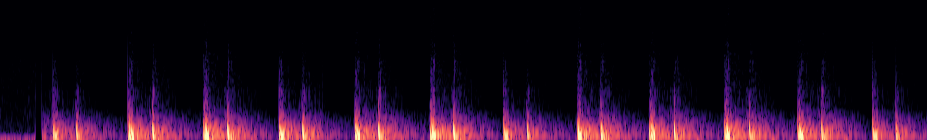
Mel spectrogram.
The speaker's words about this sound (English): Sometimes, when I listen to my heartbeat, I learn about my feelings and how I want to express myself in the world.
